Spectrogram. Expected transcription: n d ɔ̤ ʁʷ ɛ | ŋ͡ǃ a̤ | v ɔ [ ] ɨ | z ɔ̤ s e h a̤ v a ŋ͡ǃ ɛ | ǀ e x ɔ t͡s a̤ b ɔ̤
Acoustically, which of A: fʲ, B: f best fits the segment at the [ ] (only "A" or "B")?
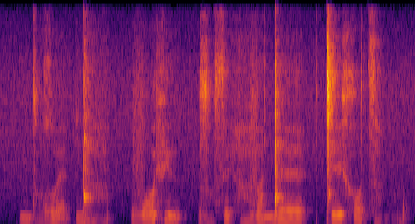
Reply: A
